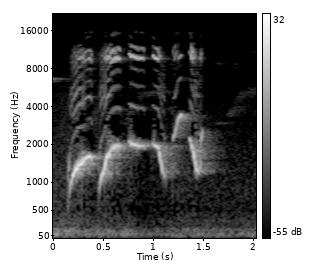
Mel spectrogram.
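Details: White-rumped shama singing in many voices to stimulate other shamas: a string of six rising and falling whistled notes with buzzy edges, each about a quarter second, over a faint low hum.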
